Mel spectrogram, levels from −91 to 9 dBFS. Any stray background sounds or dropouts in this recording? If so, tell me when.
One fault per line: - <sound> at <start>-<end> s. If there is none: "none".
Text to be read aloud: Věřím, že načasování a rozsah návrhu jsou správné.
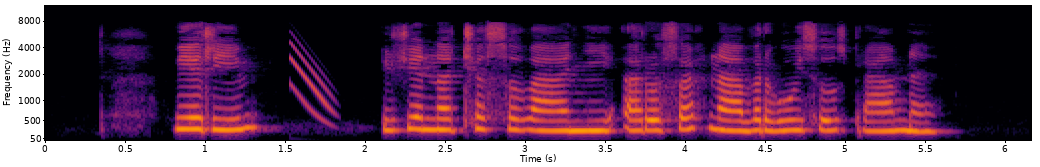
- chirp at 1.5-1.9 s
